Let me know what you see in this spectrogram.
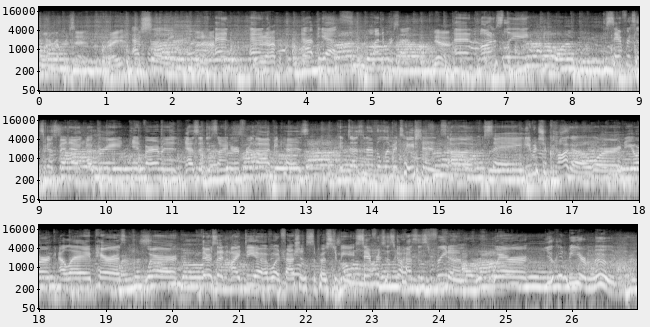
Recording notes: Live at the Beats Drop Cancer charity event in San Francisco. All of the attendants interviewed.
